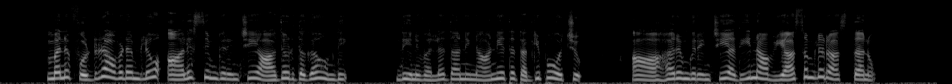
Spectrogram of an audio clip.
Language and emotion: Telugu, fearful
